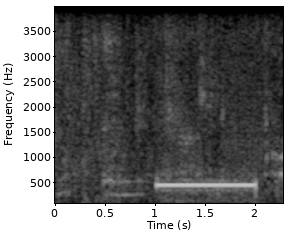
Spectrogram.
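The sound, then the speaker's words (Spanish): A telephone busy tone sounds once after a phone call is cut off, a loud, steady electronic beep lasting about a second, set against a faint, muffled background murmur before and after. “Me cortan.”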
